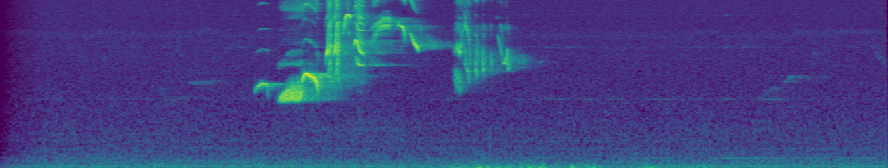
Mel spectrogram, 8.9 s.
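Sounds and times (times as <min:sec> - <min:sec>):
blackbird song with fluted notes and twittering in the morning: 0:01.8 - 0:05.7, 0:07.2 - 0:08.8.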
